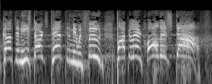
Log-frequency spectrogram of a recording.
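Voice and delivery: high-pitched, excited acted exclamations; high, animated retelling with the last words stretched; worked-up testimony. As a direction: play someone reeling from temptation, pitched high. Acting out Jesus being tempted.

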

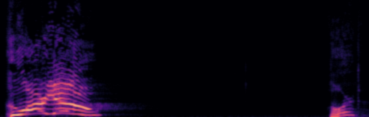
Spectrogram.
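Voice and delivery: high, slow, loud cry; loud awestruck shout. Shown as a demonstration. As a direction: shout it out in awe. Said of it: "two ways he could say this".

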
